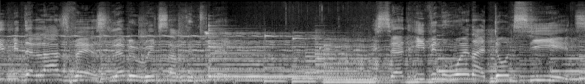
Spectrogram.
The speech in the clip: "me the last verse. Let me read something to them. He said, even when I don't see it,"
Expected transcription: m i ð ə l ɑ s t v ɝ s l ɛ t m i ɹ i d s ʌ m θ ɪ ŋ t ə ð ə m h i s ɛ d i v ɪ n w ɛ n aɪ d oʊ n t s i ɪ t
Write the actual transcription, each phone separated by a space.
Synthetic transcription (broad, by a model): m i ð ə l ɑ s t v ɝ s l ɛ t m i ɹ i d s ʌ m θ ɪ ŋ t ə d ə h i s ɛ d i v ɪ n w ɛ n aɪ d oʊ n t s i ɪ t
